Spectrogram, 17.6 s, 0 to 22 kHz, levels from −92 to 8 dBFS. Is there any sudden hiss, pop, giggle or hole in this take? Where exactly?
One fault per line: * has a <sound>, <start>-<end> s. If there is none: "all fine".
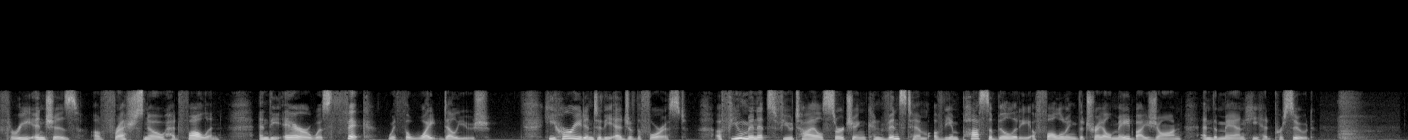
* has a sigh, 16.7-17.3 s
